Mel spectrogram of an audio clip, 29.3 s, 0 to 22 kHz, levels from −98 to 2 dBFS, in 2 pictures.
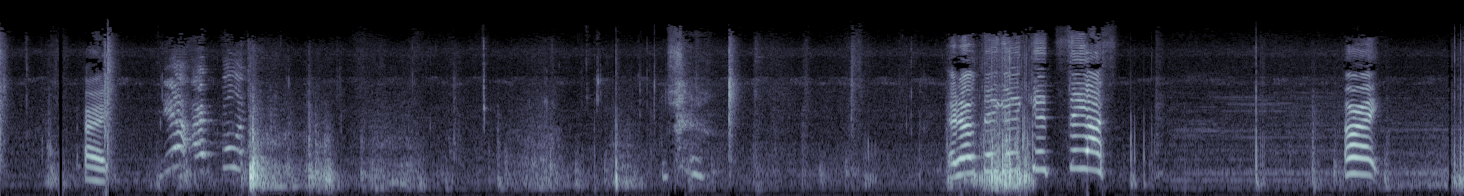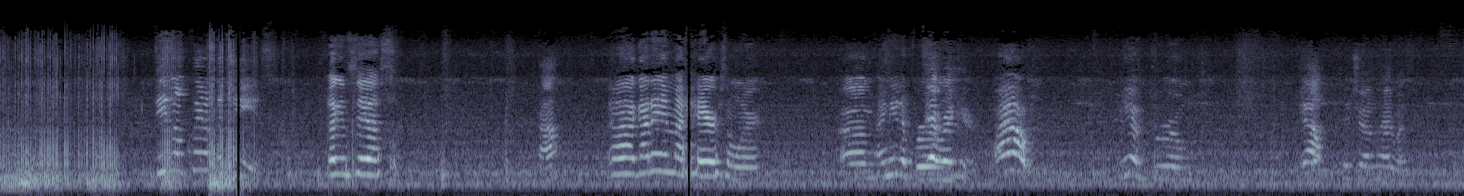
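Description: Four gaps at a join of encoded pieces break the audio at 0.59, 14.49, 17.01 and 21.51 s, lasting about 42, 30, 40 and 39 ms. Each shows as a narrow vertical blank stripe on a spectrogram and a brief collapse in the waveform, from separately encoded pieces joined with their padding untrimmed.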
